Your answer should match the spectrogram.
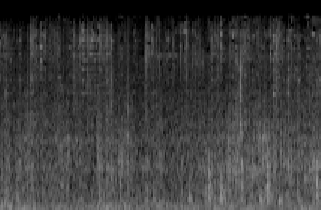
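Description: Horse hooves clip-clop as a rider arrives in a farming town: faint, steady hoofbeats patter throughout with no talk.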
